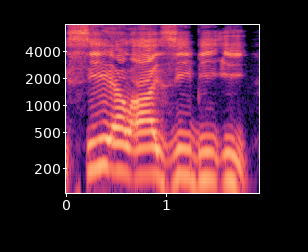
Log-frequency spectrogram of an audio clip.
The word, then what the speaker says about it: Clizbe: The author's name is Kent Clisby. It rhymes with Frisbee, Clizbe.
